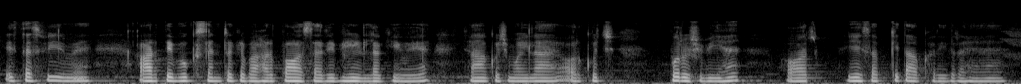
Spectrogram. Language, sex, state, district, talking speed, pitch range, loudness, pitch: Marwari, female, Rajasthan, Nagaur, 170 wpm, 150-165 Hz, -24 LUFS, 160 Hz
